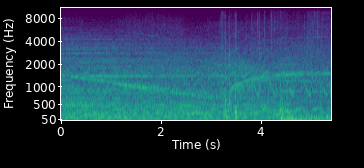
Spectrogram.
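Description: Police sirens wail and sweep in pitch as two patrol cars barrel down a narrow street at 3:03 a.m., the tones sliding down and then rising again over a steady engine and traffic rumble, fairly loud throughout.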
